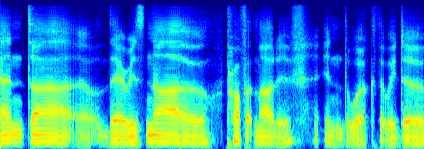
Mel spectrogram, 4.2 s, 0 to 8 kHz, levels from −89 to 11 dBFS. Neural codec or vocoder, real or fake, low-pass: codec, 16 kHz, 0.7 kbps, FocalCodec; fake; 7.2 kHz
